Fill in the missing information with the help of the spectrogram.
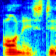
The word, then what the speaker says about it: honest: Honest is a silent H, but certainly has and happened.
